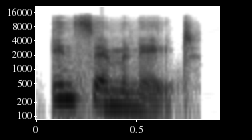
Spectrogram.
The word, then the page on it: inseminate: Indian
